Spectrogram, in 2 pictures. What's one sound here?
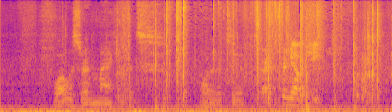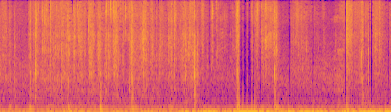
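Foil-wrapped packs and a cardboard box rustle and rattle as hands handle them.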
